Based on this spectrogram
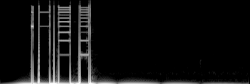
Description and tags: Electronic Glitch
Audio glitch when recording with my interface. Could be useful to someone!
broken, glitchy, machine, short, weird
